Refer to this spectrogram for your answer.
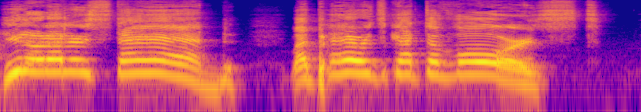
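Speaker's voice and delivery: put-on wild, very high drunken yelling. Retelling a man running through the Boston streets yelling at everybody; imitating Ian Alley yelling. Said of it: "yelling at everybody".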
